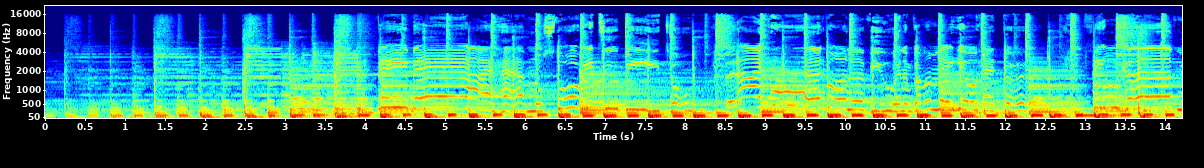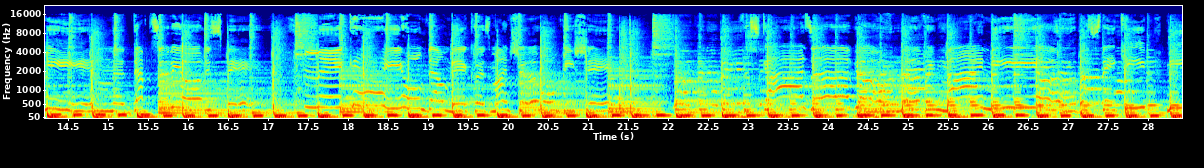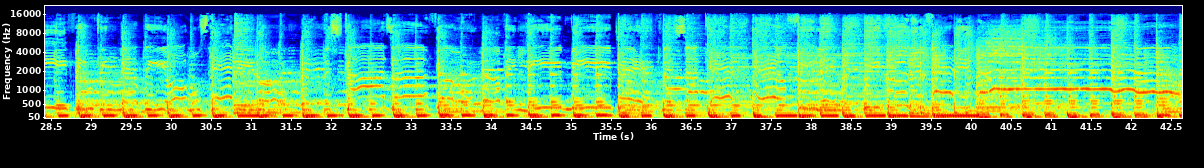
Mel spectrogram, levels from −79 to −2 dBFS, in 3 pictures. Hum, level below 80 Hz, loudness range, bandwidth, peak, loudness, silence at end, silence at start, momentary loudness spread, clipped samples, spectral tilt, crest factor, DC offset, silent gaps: none; -20 dBFS; 2 LU; 17 kHz; 0 dBFS; -15 LUFS; 0 s; 0 s; 4 LU; under 0.1%; -5.5 dB/octave; 12 dB; under 0.1%; none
